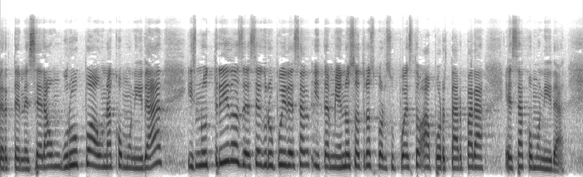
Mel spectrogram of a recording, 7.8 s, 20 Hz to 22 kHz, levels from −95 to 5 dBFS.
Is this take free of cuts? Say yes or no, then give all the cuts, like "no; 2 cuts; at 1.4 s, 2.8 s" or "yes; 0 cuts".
no; 2 cuts; at 2.6 s, 4.2 s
